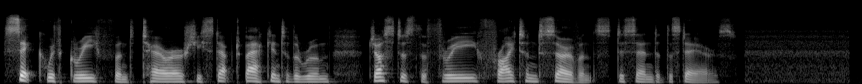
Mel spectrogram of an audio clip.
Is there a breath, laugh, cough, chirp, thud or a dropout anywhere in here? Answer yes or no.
no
